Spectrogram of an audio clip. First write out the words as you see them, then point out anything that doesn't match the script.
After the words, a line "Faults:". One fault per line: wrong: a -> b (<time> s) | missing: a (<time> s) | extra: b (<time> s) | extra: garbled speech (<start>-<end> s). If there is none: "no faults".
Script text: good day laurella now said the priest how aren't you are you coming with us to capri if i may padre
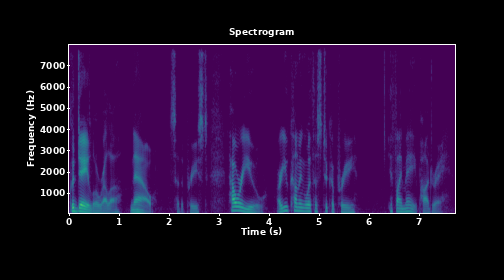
good day laurella now said the priest how are you are you coming with us to capri if i may padre
Faults:
wrong: aren't -> are (3.4 s)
